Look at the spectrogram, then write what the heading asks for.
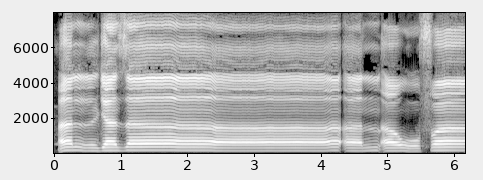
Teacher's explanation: maka disebut mat wajib muttasil, maka wajib dibaca 6 harokat atau 3 alif, 6 ketukan ya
